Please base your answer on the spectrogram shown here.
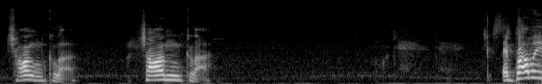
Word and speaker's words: chancla: Not chancleta, chancla. I'm not saying chancleta, I'm saying chancla.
